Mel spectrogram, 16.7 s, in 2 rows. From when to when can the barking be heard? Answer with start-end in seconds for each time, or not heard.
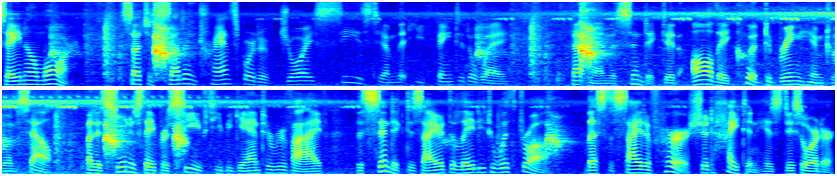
0.5-1.9, 4.8-6.1, 8.3-10.2, 12.8-14.1.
